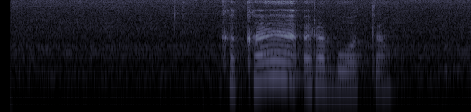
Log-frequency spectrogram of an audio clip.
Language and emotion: Russian, neutral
